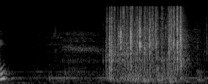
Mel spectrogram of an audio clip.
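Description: A tarot deck being shuffled by hand: a quick run of fluttering card clicks lasting about a second, starting about a second in.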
